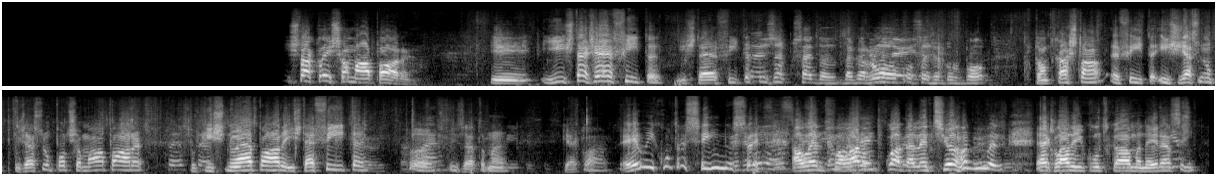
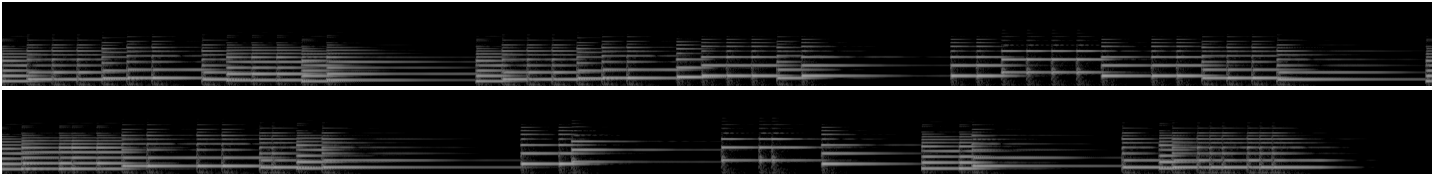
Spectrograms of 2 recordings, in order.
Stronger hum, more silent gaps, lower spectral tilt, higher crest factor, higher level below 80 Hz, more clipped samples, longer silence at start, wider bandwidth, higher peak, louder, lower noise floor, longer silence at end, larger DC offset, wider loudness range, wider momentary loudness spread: neither; neither; second, -3.5 dB/octave vs -6.5 dB/octave; about the same, 14 dB vs 14 dB; first, -52 dBFS vs -68 dBFS; neither; first, 2.85 s vs 0 s; first, 16.5 kHz vs 6 kHz; first, 0 dBFS vs -18 dBFS; first, -13 LUFS vs -33 LUFS; about the same, -78 dBFS vs -81 dBFS; second, 0.2 s vs 0.8 s; neither; first, 7 LU vs 3 LU; second, 13 LU vs 16 LU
